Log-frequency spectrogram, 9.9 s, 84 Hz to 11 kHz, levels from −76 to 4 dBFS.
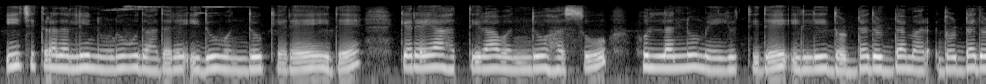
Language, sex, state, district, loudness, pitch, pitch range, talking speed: Kannada, female, Karnataka, Raichur, -15 LUFS, 205 Hz, 195-215 Hz, 115 wpm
